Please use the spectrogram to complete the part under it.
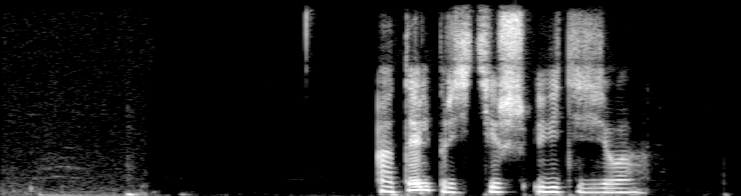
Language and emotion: Russian, neutral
